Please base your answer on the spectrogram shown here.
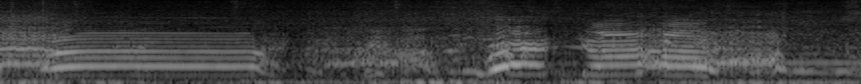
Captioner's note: screams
